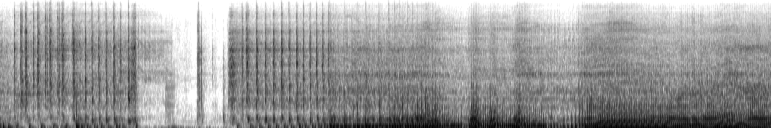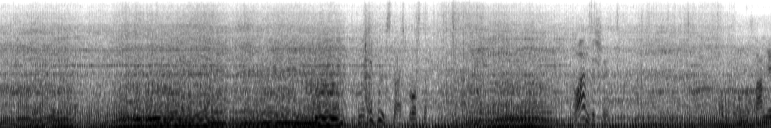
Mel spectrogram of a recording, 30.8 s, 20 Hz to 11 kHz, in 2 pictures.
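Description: Minsk X250 dirt bike's single-cylinder engine. It runs with fast, even firing, goes nearly quiet for a second or so about three seconds in, then runs again loudly, revving up and down as the bike is ridden uphill over a rough forest track.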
